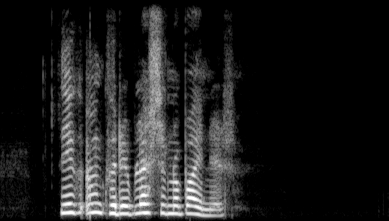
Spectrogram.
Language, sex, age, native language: Icelandic, male, 9, Icelandic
